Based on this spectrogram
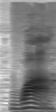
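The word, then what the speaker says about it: は: You type it in as ha. It's the letter ha in Japanese. However, it's pronounced wa as a grammatical function in a sentence.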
